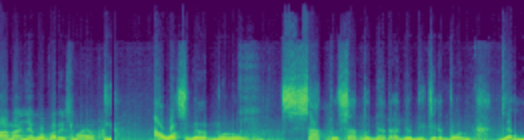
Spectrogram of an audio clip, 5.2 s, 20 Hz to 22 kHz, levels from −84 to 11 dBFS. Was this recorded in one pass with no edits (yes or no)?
no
